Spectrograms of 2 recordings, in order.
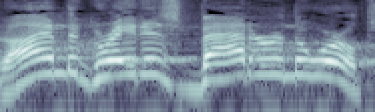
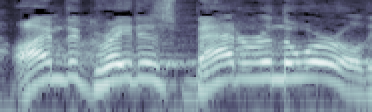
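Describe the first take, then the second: First: Much higher, mock shouted boast; kid's shout. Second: Put-on a little boy's proud, higher announcement to an empty yard; boyish announcement. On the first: Boy in the backyard shouting his boast before the second swing. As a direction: call it out like a boy hyping himself up. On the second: Little boy alone in the backyard, proudly announcing himself. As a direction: proclaim it like a kid playing ballgame. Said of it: "he announced".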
